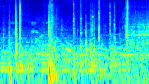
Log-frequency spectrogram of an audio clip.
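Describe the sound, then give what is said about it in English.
Car driving around Los Angeles: a low, steady hum with scattered clicks, knocks and rattles, and voices talking over it. “I'm driving around LA”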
